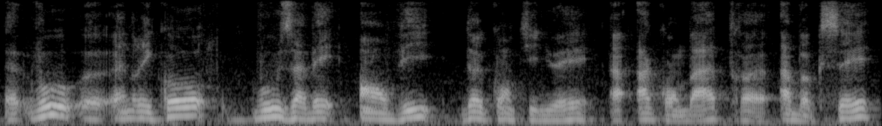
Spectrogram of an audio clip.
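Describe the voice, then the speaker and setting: Husky male talk show host. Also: lowish voice, unhurried. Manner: lively, probing questions.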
